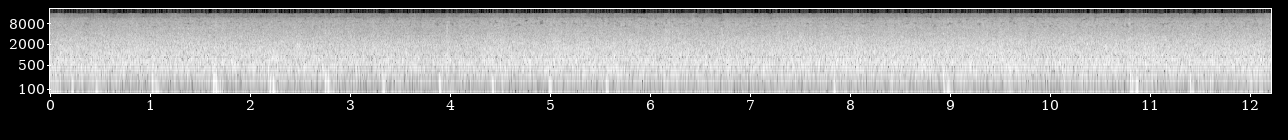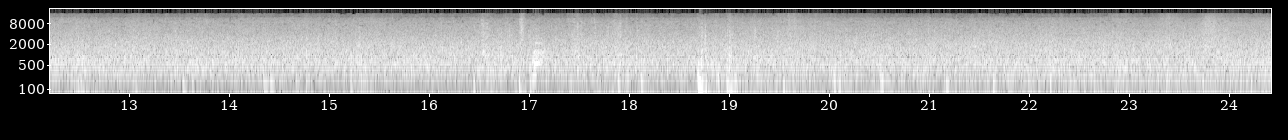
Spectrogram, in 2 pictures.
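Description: A strong wind blows steadily outdoors.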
